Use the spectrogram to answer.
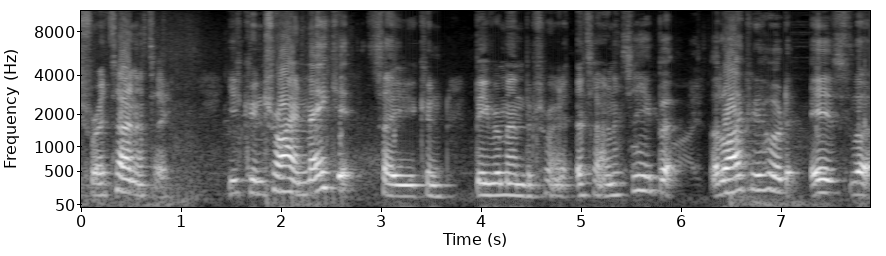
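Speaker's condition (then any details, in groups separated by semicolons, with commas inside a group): Cerebral palsy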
